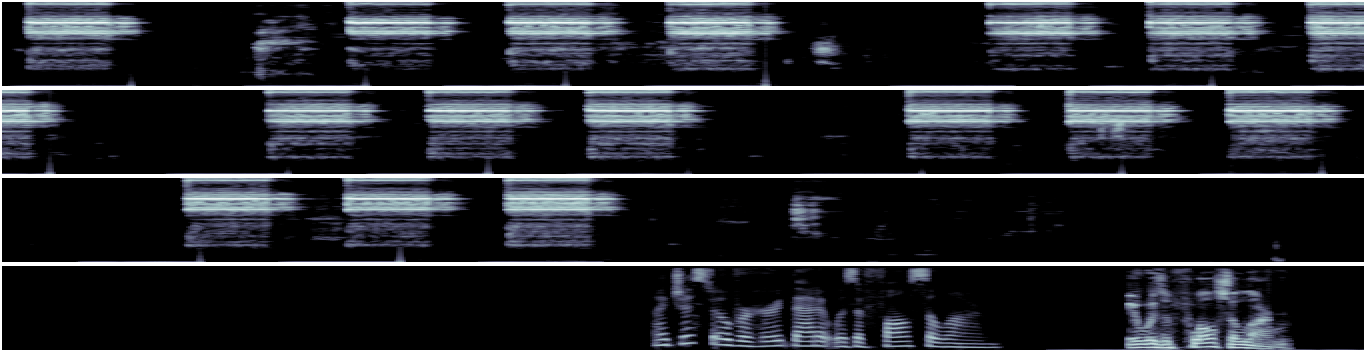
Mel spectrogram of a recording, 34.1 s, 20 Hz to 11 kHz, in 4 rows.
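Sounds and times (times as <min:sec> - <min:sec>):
fire alarm beeping: 0:00.1 - 0:01.0, 0:02.0 - 0:05.0, 0:05.7 - 0:09.0, 0:09.7 - 0:13.0, 0:13.6 - 0:17.0, 0:17.6 - 0:21.0.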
